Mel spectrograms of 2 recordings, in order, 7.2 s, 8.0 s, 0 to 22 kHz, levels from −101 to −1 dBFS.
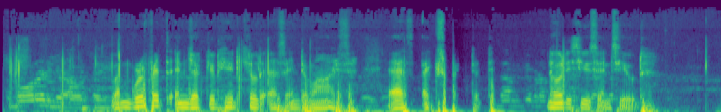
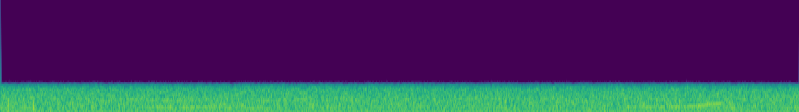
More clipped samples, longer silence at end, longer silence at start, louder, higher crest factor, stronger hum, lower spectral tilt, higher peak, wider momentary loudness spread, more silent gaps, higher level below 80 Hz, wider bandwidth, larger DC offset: neither; about the same, 0 s vs 0 s; about the same, 0.1 s vs 0 s; first, -19 LUFS vs -28 LUFS; about the same, 16 dB vs 16 dB; neither; second, -7 dB/octave vs -19 dB/octave; first, -2 dBFS vs -10 dBFS; first, 13 LU vs 2 LU; neither; first, -26 dBFS vs -38 dBFS; first, 15.5 kHz vs 1 kHz; second, under 0.1% vs 2%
